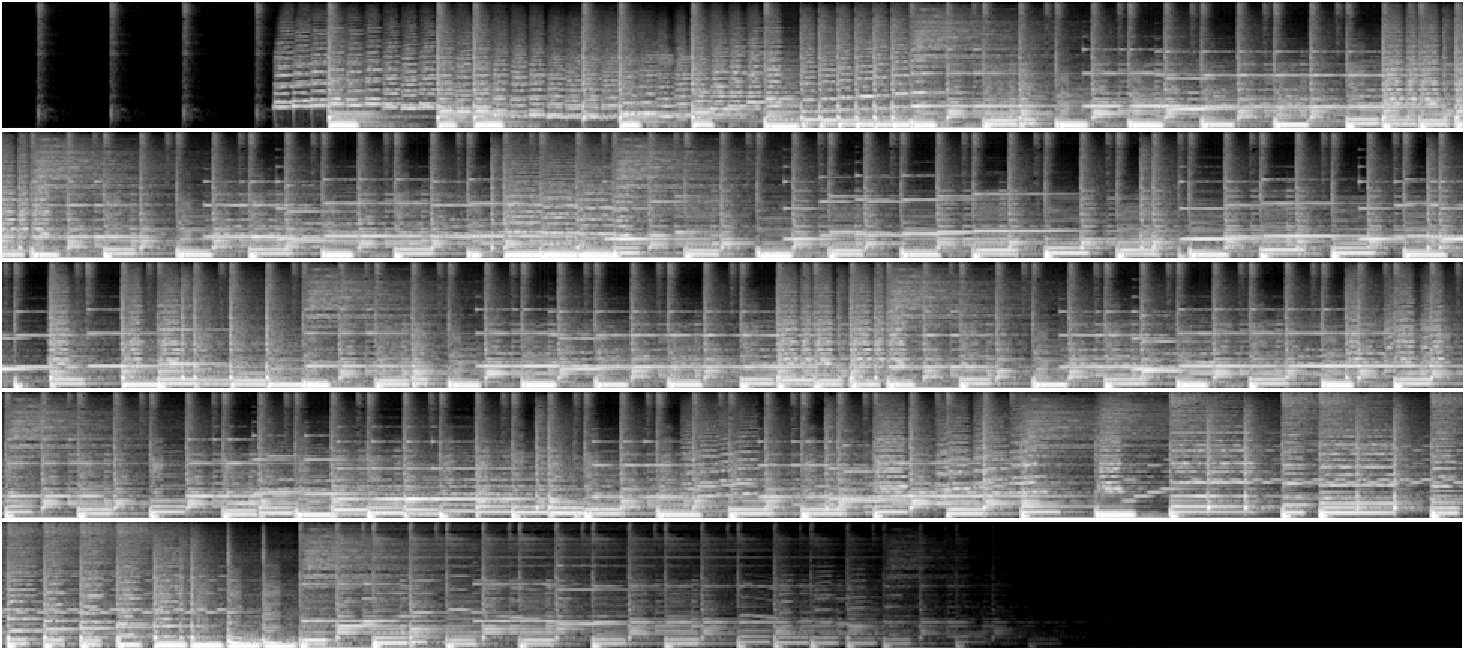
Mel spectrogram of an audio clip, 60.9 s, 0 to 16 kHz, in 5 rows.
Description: These are MP3 versions of our MIDI file catalogue.
Please note: no vocals and no karaoke included.
Your-Mix: 1970s (4265)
